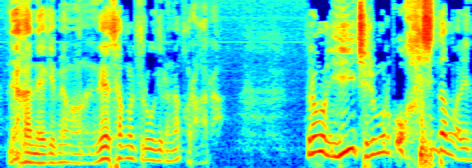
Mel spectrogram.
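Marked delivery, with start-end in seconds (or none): 0.1-2.2 low, measured voice of authority; lightly voiced Jesus, pitched low; solemn command. Jesus commands the sick man to walk, solemn and low.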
